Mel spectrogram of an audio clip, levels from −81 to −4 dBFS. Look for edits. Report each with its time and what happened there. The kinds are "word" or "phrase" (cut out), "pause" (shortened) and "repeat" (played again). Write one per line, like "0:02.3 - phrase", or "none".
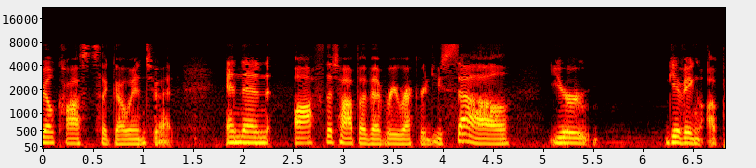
none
